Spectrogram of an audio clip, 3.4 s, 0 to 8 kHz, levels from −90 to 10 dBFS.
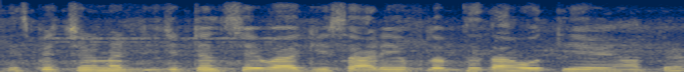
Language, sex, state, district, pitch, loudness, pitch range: Hindi, male, Bihar, Katihar, 170 Hz, -17 LUFS, 165-180 Hz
